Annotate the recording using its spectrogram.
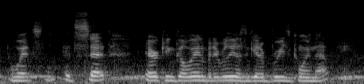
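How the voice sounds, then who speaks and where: A high male voice at a very fast pace, ordinary pitch variation, over noticeable background noise. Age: 60s. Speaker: pigeon fancier. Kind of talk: casual chat.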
